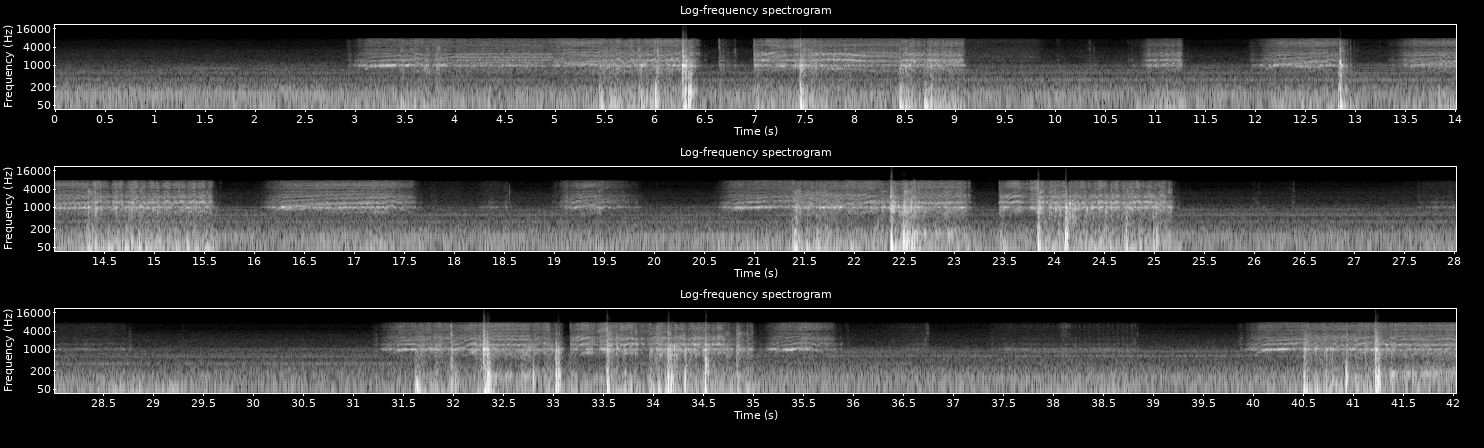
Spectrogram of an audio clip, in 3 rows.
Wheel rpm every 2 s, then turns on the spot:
0, 50, 160, 120, 110, 20, 70, 120, 90, 30, 80, 150, 100, 0, 10, 30, 160, 110, 10, 10, 140.
28-30 34-38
